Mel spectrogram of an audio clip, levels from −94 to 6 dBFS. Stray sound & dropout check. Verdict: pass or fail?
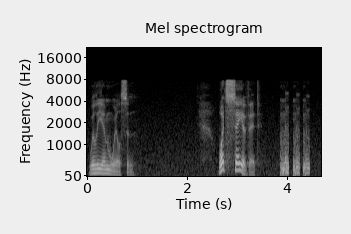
fail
